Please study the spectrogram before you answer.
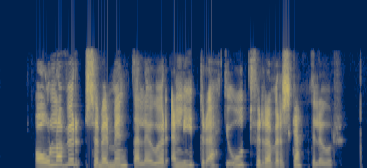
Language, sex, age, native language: Icelandic, female, 30-39, Icelandic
